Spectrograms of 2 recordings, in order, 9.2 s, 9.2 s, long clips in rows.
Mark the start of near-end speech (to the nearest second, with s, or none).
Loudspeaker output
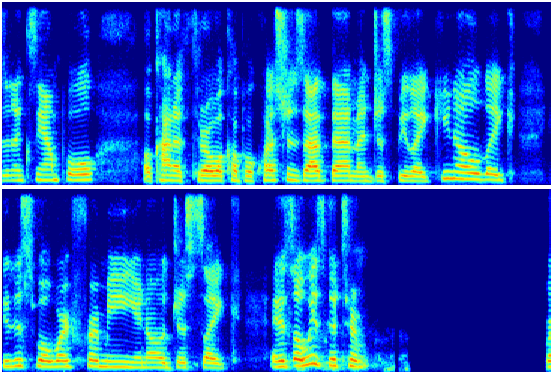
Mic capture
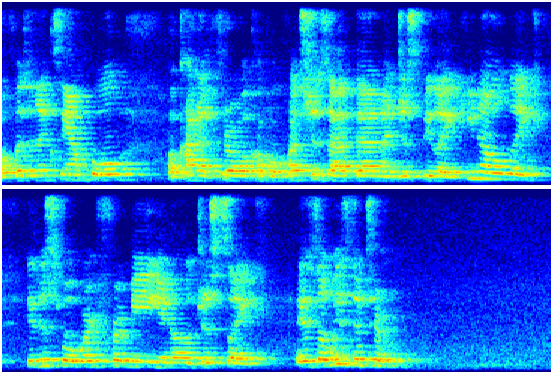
none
